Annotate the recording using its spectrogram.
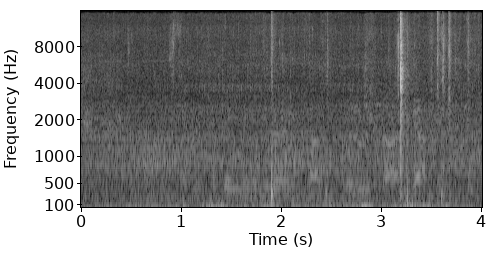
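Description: Steady low rumble of wind on an open-air action-camera microphone aboard a small boat, with faint voices and a few sharp clicks about three seconds in as a fishing line is reeled and handled.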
